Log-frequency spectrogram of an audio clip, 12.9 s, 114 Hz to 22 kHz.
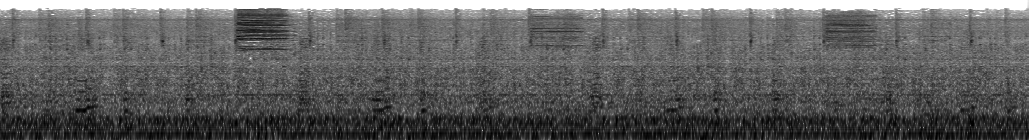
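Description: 1955 Jaguar XK140's 3.4-litre twin-cam straight-six running steadily, a low even engine sound. A brief high buzz comes back about every three and a half seconds.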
